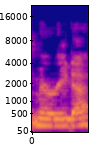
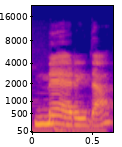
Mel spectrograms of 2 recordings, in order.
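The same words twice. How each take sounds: First: The stress is on a later syllable. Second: The stress is on the first syllable. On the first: The speaker calls it wrong. "people don't pronounce it Merida, because that's not correct" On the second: The speaker calls it right. "you get an emphasis on the first syllable"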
